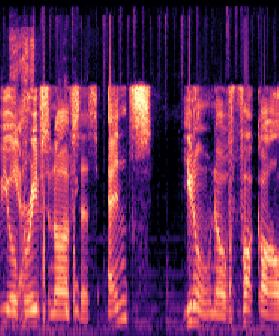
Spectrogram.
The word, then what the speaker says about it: Ent: Ents, you don't know fuck all about Ents.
